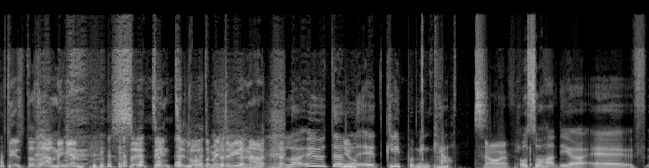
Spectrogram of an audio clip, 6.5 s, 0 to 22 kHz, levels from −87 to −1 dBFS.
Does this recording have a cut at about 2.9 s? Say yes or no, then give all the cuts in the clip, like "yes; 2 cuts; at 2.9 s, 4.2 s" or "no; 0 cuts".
yes; 1 cut; at 2.9 s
